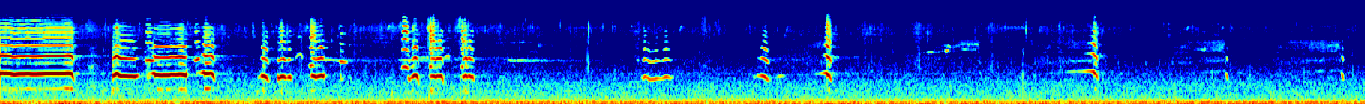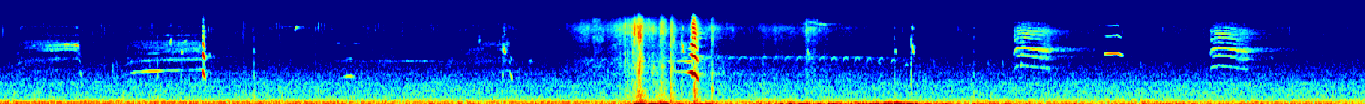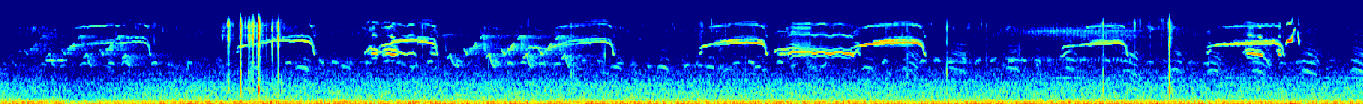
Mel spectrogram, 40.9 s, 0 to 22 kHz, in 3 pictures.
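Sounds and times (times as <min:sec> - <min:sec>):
songbirds singing: 0:00.0 - 0:19.2, 0:20.2 - 0:25.0, 0:25.7 - 0:26.8, 0:27.4 - 0:40.9
eagle high chirps: 0:28.1 - 0:28.9, 0:29.6 - 0:31.7, 0:32.3 - 0:33.5, 0:34.2 - 0:40.4.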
